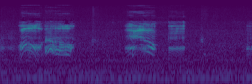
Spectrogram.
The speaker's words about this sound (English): They're like these monster looking creatures. And you press their belly. Okay, this is the blue one called Bolt. He's purple. Well, blue is purple. Called Bolt. And they shake and move about the table. And it farts.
